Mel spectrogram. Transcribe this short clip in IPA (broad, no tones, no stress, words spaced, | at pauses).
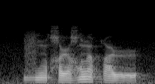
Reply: vũχə˞ʁũqʷə˞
